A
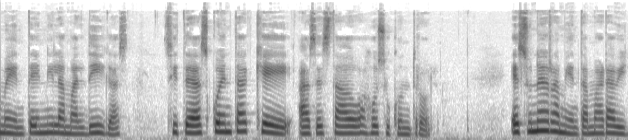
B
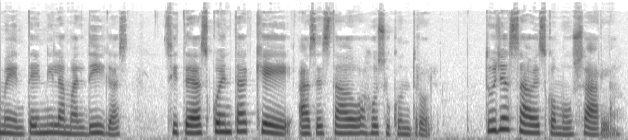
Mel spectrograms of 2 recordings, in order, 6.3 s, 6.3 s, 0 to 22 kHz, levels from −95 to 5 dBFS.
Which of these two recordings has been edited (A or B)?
B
